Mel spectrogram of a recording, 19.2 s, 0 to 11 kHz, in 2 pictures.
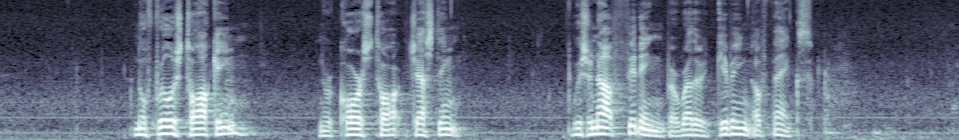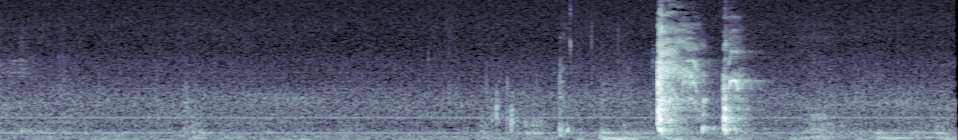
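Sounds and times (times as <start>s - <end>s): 
quiet steady hum: 0.0s - 19.1s
speech: 1.4s - 2.6s, 3.2s - 4.7s, 5.7s - 8.3s
sharp loud coughs: 16.2s - 17.3s.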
